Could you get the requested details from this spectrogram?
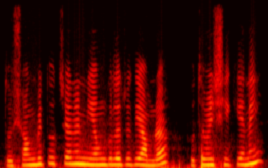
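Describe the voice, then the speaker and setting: Female lecturer, higher-pitched voice, patient online class delivery with self-corrections, faint background hum. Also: fairly even intonation, fast, lo-fi sound. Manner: patient, repeats points, corrects own slips. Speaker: college lecturer.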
